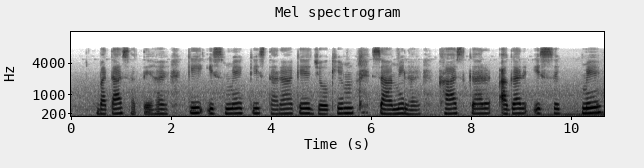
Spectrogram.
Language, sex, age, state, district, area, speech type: Hindi, female, 60+, Uttar Pradesh, Ayodhya, urban, read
